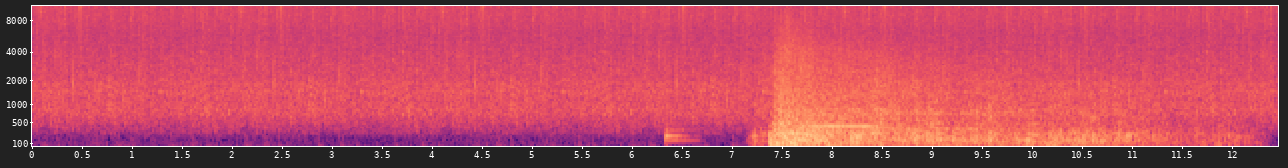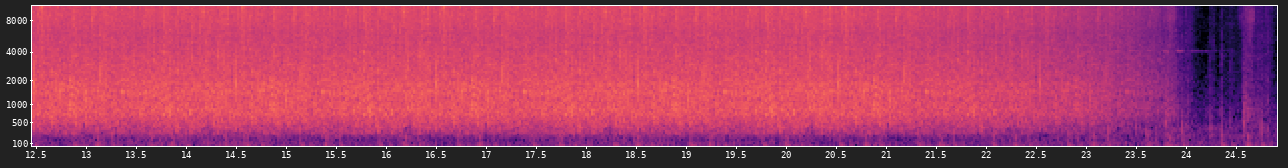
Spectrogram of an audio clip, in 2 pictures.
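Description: Wind blows steadily over open snow.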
